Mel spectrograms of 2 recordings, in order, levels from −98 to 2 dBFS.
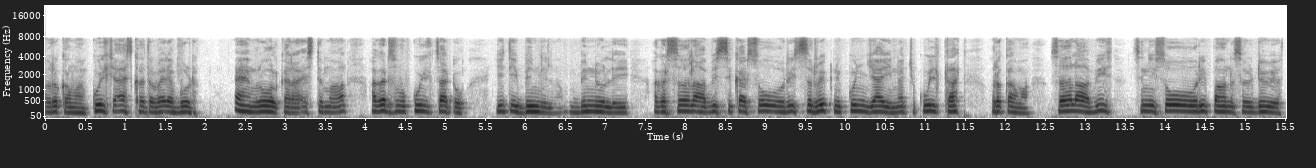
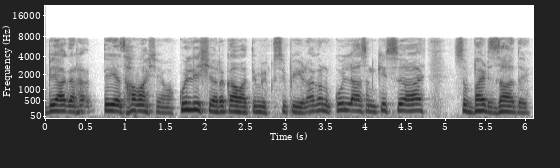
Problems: background sounds at intervals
